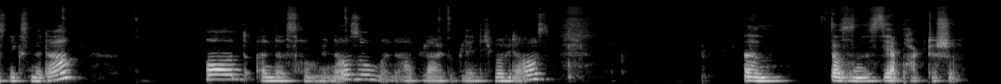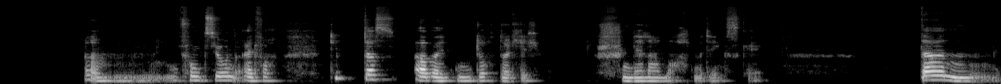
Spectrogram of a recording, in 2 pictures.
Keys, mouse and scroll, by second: 1.2-3.5 drag, 4.3 click.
